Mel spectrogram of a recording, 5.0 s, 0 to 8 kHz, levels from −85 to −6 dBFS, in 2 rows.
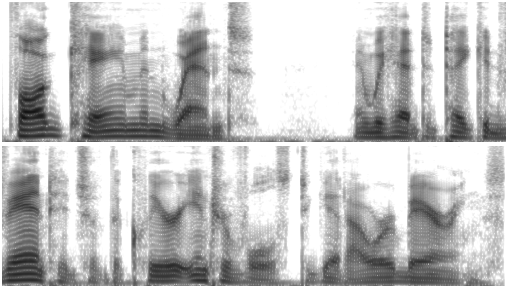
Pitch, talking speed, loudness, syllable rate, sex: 95 Hz, 225 wpm, -22 LUFS, 5.5 syllables/s, male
